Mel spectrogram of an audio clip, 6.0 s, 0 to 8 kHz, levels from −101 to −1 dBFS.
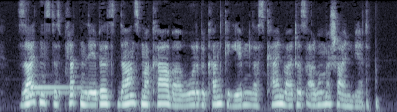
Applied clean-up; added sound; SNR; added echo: none; none; none; none.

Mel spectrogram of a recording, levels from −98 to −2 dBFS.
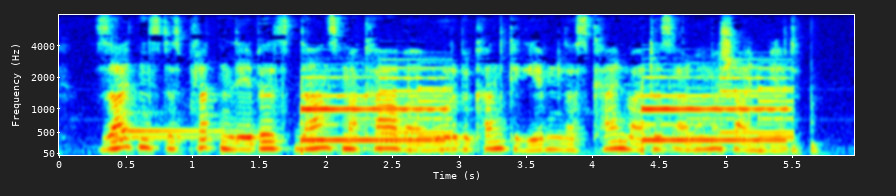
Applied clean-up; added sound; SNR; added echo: none; Electric guitar; -4 dB; none.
